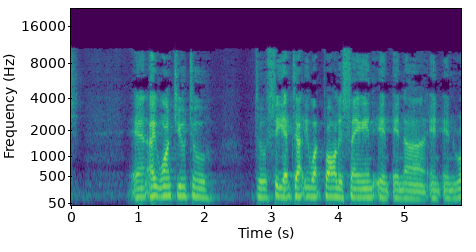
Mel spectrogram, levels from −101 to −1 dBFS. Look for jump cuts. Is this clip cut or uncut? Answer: uncut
